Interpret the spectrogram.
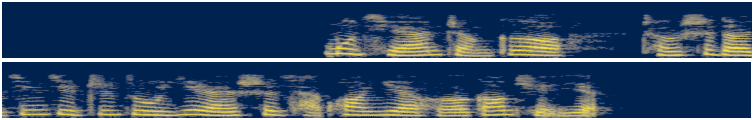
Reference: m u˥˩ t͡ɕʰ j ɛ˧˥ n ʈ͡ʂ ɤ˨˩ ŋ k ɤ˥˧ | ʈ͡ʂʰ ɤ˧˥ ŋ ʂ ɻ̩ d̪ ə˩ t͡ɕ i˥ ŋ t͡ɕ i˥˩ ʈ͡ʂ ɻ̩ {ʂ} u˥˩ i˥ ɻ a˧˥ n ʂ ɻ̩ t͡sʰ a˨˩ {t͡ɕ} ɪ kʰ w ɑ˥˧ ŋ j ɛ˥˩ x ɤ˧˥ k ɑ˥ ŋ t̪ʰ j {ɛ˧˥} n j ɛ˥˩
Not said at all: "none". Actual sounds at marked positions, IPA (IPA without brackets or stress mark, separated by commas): ʈ͡ʂ, none, ɛ˨˩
